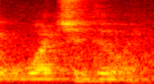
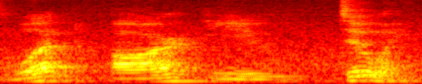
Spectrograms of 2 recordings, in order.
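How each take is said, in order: First: The words run together with a ch sound. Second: Each word is said separately and fully. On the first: "we just put it all together, we reduce it" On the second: "what you learned in your classroom"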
